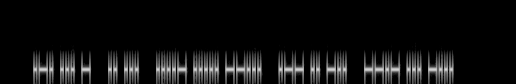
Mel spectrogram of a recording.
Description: Morse code, heard as a keyed tone, about 44 wpm, 700 Hz. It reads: RST IS 457 WID QSB
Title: Common QSO Phrases 45wpm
